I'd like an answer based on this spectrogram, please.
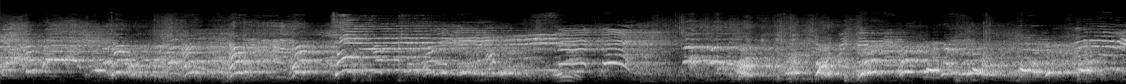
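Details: Many dogs yipping and barking through a flyball race at the Spring Fling Flyball Tournament, Dover, New Hampshire, April 2011; piercing repeated yelps and whines, some rising, with steady crowd talk and announcements in the arena.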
